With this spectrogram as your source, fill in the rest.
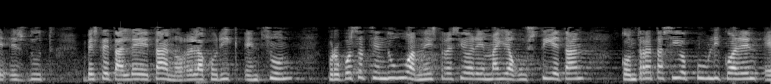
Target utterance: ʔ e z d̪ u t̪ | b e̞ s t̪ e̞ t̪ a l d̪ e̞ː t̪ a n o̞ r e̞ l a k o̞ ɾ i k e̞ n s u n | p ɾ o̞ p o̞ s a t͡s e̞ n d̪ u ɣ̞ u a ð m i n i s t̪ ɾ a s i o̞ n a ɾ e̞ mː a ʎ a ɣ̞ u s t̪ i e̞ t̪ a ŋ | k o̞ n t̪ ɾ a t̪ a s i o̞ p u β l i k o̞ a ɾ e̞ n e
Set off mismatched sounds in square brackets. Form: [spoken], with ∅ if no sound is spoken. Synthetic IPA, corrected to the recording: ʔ e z d̪ u t̪ | b e̞ s t̪ e̞ t̪ a l d̪ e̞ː t̪ a n o̞ r e̞ l a k o̞ ɾ i k e̞ n [t͡s] u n | p ɾ o̞ p o̞ s a t͡s e̞ n d̪ u ɣ̞ u a ð m i n i s t̪ ɾ a s i o̞ [∅] a ɾ e̞ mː a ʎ a ɣ̞ u s t̪ i e̞ t̪ a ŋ | k o̞ n t̪ ɾ a t̪ a s i o̞ p u β l i k o̞ a ɾ e̞ n e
